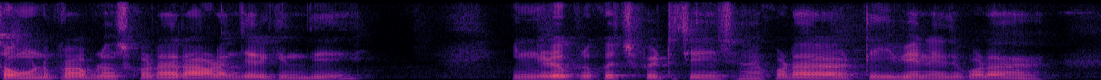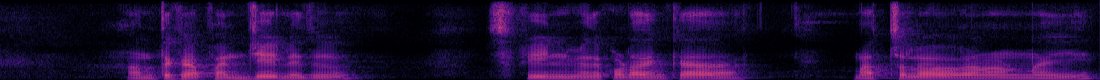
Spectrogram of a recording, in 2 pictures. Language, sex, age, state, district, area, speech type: Telugu, male, 18-30, Andhra Pradesh, Eluru, rural, spontaneous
